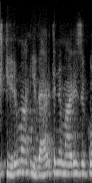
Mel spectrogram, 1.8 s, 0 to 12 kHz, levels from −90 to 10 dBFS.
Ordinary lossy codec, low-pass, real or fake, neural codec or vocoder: MP3, 96 kbps; 10.8 kHz; fake; vocoder, 24 kHz, 100 mel bands, Vocos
